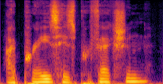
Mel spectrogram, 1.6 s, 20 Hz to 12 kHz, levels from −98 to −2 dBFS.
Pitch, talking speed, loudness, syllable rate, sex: 115 Hz, 145 wpm, -17 LUFS, 4.9 syllables/s, male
